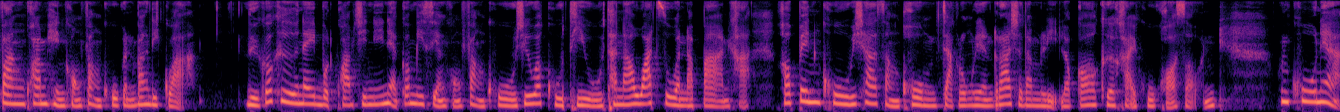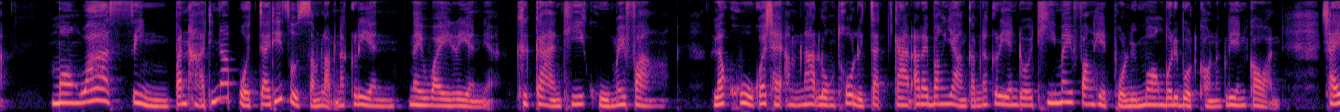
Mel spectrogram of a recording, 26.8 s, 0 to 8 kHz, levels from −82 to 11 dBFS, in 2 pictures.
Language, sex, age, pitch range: Thai, female, 20-39, 185-245 Hz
